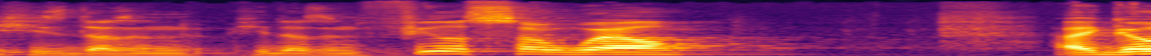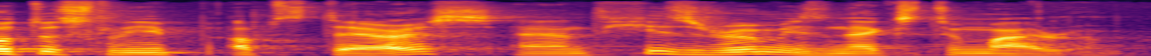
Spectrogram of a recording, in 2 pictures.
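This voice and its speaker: Fairly slow speech from a man with a Ukrainian accent and ordinary pitch variation, in a very clean recording with a silent background. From Ukraine. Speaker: public speaker.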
